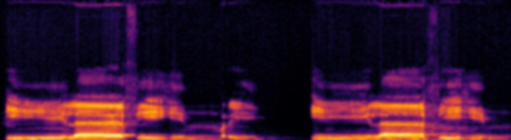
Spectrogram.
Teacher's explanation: Ia la juga mad thobi'i. Fihim ada mim sukun punya sifat bainiah atau tawasut. Sedikit kita alirkan.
